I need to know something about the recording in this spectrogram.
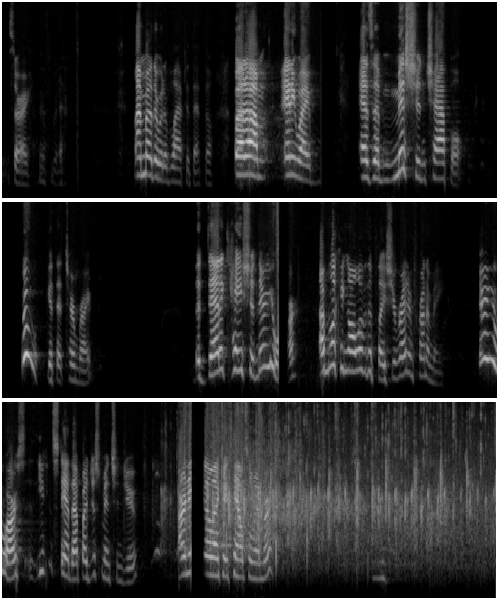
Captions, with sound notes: Sorry, my mother would have laughed at that though. Anyway, as a mission chapel. Whoo, get that term right. The dedication, there you are. I'm looking all over the place, you're right in front of me. There you are, you can stand up, I just mentioned you. Our newly elected council member. (audience applauds)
